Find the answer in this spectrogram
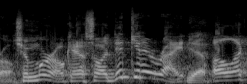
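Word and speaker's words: Chamorro: Chamarro. Chamro.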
